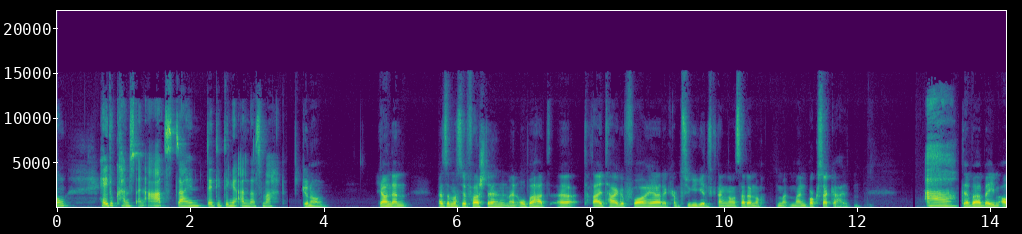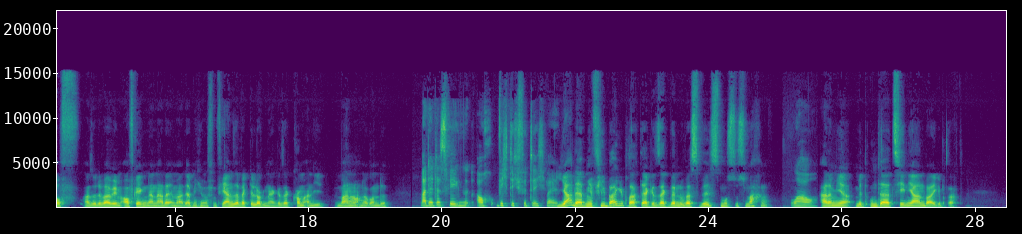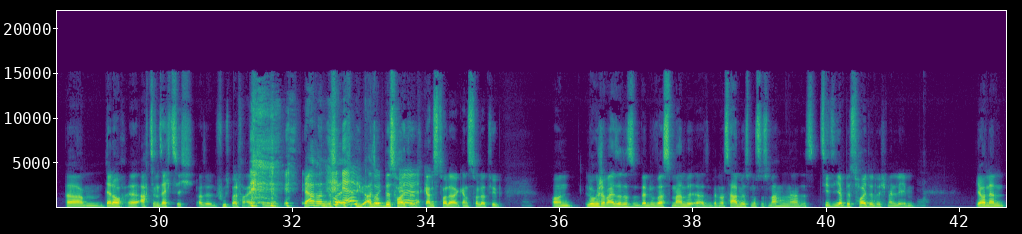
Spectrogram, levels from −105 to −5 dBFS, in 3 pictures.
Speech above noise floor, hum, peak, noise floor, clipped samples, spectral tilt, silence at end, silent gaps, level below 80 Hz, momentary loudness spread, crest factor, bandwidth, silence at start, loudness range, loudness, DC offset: 59 dB; none; -2 dBFS; -77 dBFS; under 0.1%; -5.5 dB/octave; 0.05 s; 12.84-12.88 s; -68 dBFS; 13 LU; 18 dB; 15.5 kHz; 0 s; 7 LU; -19 LUFS; under 0.1%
